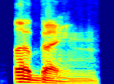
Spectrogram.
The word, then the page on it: urbane: British English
